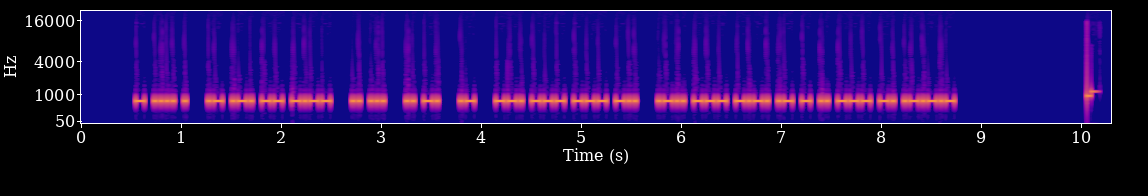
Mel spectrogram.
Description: Morse code, heard as a keyed tone, about 40 wpm, 700 Hz. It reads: THE ARMY IS IN A GOOD LOCATION.
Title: Sentences from Top 1000 Words - Review Part 6 - 40wpm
